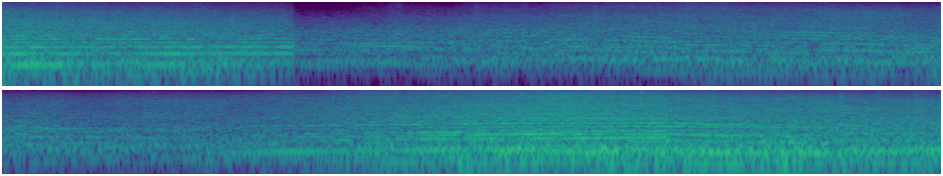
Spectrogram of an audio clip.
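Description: Race cars from a racing video game circuit at Interlagos roar steadily, engines whining through rising and falling gears as cars run close together, with a brief dip before the tone climbs loud again near the end.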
